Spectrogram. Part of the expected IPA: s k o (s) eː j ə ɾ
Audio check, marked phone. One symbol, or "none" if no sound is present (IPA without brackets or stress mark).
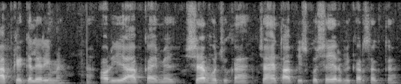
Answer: ʃ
